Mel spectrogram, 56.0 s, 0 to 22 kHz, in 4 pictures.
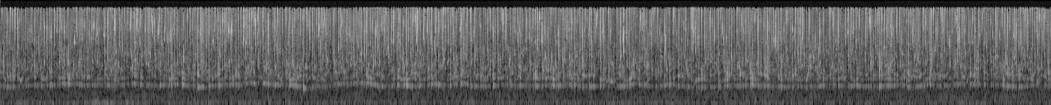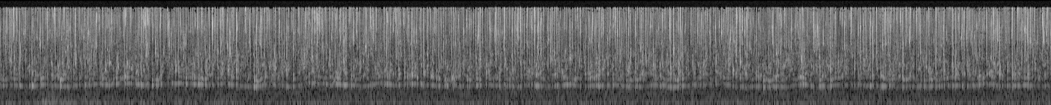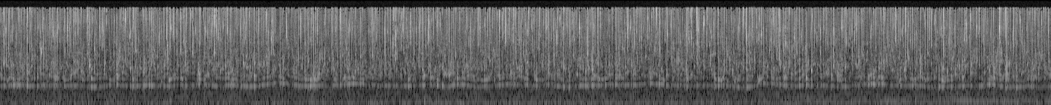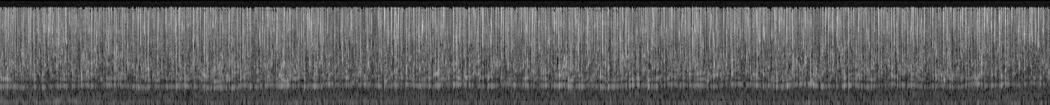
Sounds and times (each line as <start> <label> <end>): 0.0 water feature 56.0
